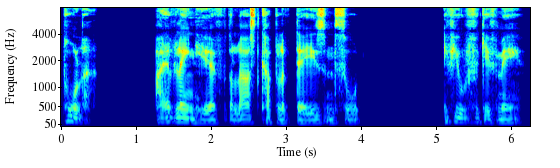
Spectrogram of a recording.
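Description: A man playing a miserable young gentleman with a cold, speaking formally and haltingly in an audio drama. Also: low-pitched, steady tone, vocal fry, slightly rough, no room sound, clean studio sound, exaggerated voice. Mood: subdued, earnest. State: ill with a cold.

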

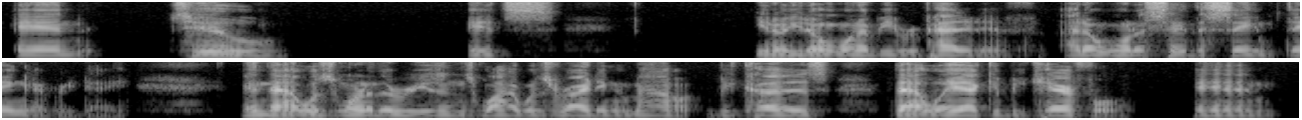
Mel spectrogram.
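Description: A man's voice: deep voice, no room sound. A middle-aged man with a stuffy, congested voice, hosting a motivational monologue in a small home room on a close studio mic. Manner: earnest, pep-talk delivery with trailing pauses. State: congested, under the weather. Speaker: host. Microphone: studio mic close to the mouth.

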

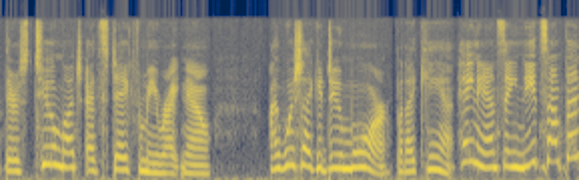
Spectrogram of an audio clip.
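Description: High pitched teen schoolgirl for a video game, guarded n defensive, emphatic, dry close sound. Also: no echo. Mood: anxious. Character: driven, defensive teenage high school girl.

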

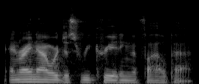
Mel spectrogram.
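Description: A man with a fairly low voice narrates a software tutorial step by step. He explains each action casually and plainly, as someone talking while working at a computer. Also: flat delivery, quick pace. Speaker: tutorial host. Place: indoors at a computer, voice over screen capture.

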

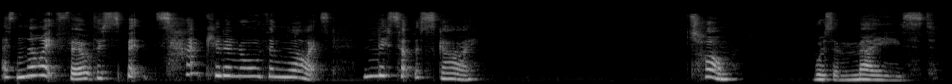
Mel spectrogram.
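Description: A woman reading a children's storybook aloud expressively, with dramatic pauses and drawn-out words. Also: sits high, expressive, darkish tone. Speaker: primary school staff member reading a storybook.

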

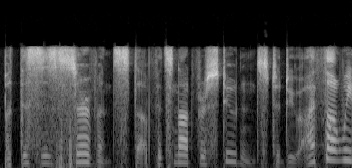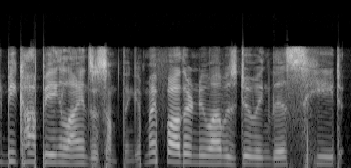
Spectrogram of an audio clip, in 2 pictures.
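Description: A man's voice: lively intonation, moderate pace, pushed and bright, clean tone, no room sound, highs cut off. A man voicing a haughty, frightened rich schoolboy with a whiny voice. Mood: whiny, scared. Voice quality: whiny, higher-pitched.

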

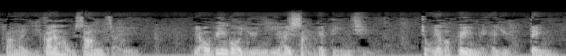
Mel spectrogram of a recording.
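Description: A man playing a kindly, talkative old church pastor in a 1970s radio drama, with a Hong Kong Cantonese accent and a gentle, unhurried manner. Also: medium pitch, natural voice. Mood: kindly, reflective. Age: older.

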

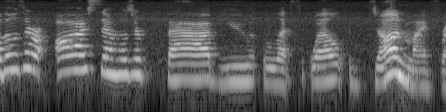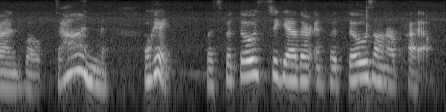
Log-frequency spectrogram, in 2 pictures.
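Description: A woman's voice: high voice, a bit bright, breathy edge, rough recording. A woman in her thirties leading a craft activity for young children, talking to them directly in an encouraging way, recorded on a webcam at home. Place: small furnished room at home, indoors.

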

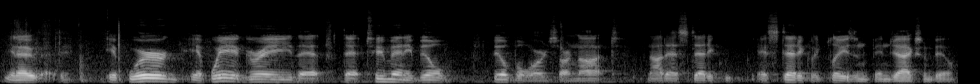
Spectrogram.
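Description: A man's voice: sits low, highs cut off. A man on a city council, making a rambling, persuasive case during debate into a desk microphone. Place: council chamber.

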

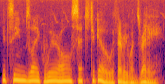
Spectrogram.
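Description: A man acting a charming, teasing young outlawed prince in an ASMR-style romance roleplay, with a husky voice and a courtly, playful manner. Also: medium pitch, big pitch swings, normal speed, warm tone. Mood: brisk, commanding. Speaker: audio roleplay performer.

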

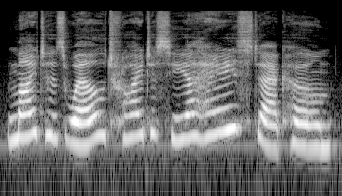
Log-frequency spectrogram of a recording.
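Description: A worn-out little storybook boy, played by a woman, whining piteously in a high voice. He sounds tearful and plaintive, stretching out his complaints. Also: slow pace. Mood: sobbing, indignant. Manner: piteous, sobbing whine. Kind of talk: children's storybook character.

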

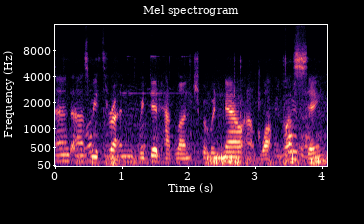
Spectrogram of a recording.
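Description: A man in his thirties giving measured explanations as a travel vlogger, filmed on a handheld phone. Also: mid-range voice, loud music behind the voice. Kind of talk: casual travel vlog. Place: outdoors at temple grounds. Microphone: phone camera at arm's length.

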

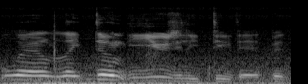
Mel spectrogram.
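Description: A man playing a deadpan male hotel clerk in a game machinima, dry and matter-of-fact. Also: a little high, slow, a little hiss or hum, low-quality recording. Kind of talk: amateur game machinima acting.

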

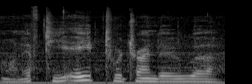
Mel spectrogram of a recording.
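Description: A man giving casual, terse, halting commentary as an amateur radio operator demonstrating on screen. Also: medium pitch. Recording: clear background noise.

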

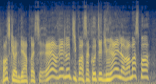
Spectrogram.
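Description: A man's voice: sits high, very animated, very fast, background noise. A man hosting an RC car outing, chatting casually and laughing often as he drives outdoors. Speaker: host filming an RC car outing. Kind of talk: casual running chat while driving. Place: outdoors in an urban spot.

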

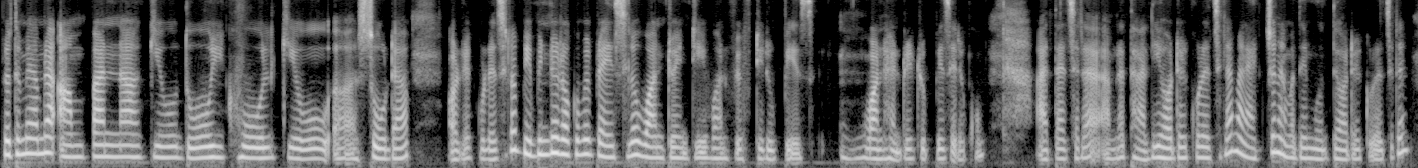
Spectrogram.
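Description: A woman's voice: fairly low pitch, brisk, vocal fry, a little mellow, no echo. Woman vlogger with dry, close narration. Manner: conversational, addresses viewers directly. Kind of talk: casual vlog voice-over narration.

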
